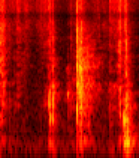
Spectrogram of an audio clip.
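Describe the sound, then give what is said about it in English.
Three short, crisp bursts of tarot cards being shuffled, papery snaps and riffles, fairly quiet, with no voices. “Let me shuffle this three times.”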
